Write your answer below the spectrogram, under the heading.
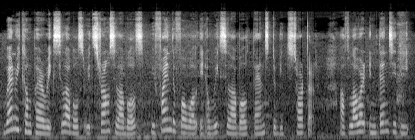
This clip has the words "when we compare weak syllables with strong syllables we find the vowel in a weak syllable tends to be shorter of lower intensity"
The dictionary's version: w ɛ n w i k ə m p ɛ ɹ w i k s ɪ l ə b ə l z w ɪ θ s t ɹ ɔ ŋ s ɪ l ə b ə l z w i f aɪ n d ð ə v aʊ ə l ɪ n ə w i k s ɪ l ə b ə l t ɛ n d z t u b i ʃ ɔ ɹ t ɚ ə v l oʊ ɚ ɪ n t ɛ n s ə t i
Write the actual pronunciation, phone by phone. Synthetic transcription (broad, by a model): w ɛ n w i k ə m p ɛ ɹ w i k s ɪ l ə b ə l s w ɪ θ s t ɹ ɔ ŋ s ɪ l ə b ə l s w i f aɪ n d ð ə f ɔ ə l ɪ n ə w i k s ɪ l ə b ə l t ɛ n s t u b i s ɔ ɹ t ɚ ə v l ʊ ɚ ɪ n t ɛ n s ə t i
